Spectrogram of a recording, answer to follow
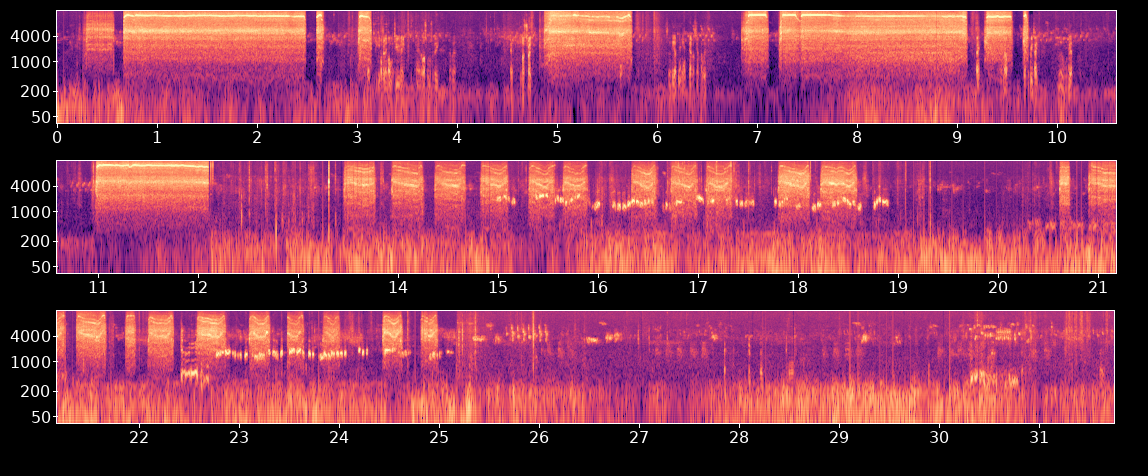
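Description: Cordless drill boring holes into a log, running in several short bursts with a high steady whine over the first twelve seconds or so. Later, a bird calls in short warbling phrases.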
